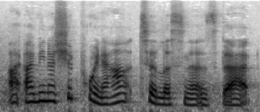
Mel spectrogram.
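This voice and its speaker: A woman's voice: medium pitch, animated, moderate pace, slight background noise. A woman with a New Zealand accent, speaking thoughtfully and hesitantly as an interviewed researcher, with frequent you-knows. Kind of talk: reflective interview talk.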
